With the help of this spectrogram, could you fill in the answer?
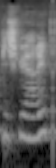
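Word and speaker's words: pilluarit: Picheluarite. Donc ça s'écrit piluarit mais ça se dit le le double l c'est chleu.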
